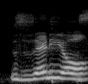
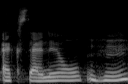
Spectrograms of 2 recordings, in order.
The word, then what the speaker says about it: Xennial: If you were in that special 6 years, you are, cheers, Xennial. Xennials. Xennials, what I like to say. Xennial. Eggs. The X is See? the X, but you say it with a Z.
